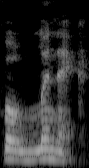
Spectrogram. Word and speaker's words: folinic acid: Well, it's not either or, because there's also this form called calcium folinate, which is also called folinic acid. It has that extra syllable, and it's an important one.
